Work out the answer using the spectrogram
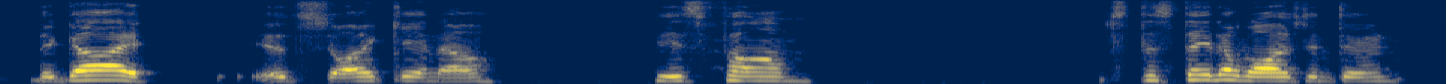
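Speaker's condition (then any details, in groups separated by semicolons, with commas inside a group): Cerebral palsy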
